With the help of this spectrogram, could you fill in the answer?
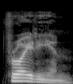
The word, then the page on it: freudian: American English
